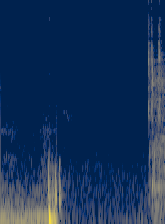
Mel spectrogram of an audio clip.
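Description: A faint low steady hum, then a single loud clipped syllable of a man's voice that is cut off abruptly by an edit, followed by dead silence.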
